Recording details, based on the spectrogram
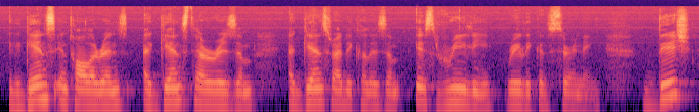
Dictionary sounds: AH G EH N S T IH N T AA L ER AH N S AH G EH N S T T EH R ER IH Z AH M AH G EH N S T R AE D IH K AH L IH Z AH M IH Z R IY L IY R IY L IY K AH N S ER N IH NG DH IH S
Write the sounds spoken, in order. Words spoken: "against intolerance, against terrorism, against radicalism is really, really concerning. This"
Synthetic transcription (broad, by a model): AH G EH N S T IH N T AA L ER AH N S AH G EH N S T T EH R ER IH Z AH M AH G EH N S T R AE D IH K AH L IH Z AH M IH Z R IY L IY R IY L IY K AH N S ER N IH NG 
